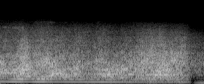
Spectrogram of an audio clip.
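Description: An Embraer A-29 Super Tucano propeller-driven military aircraft drones past, a loud, sustained engine roar with a steady low propeller hum that swells slightly and fades at the end.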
